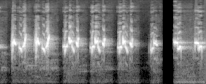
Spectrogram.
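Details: Yellow-vented bulbul (trucukan) in ropel-style dawn song, played as a mental test for other birds: bright chattering whistled phrases repeated about twice a second, a short gap, then two longer clear notes.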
